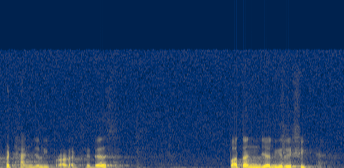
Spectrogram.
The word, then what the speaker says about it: Patanjali: no before pani patanjali first of all it is not patanjali patanjali no for god sake you are hindu please pronounce your hindu names properly even your names not for the other's convenience pronounce it as you should be pronouncing it it is not patanjali it is patanjali because there seem to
